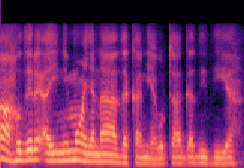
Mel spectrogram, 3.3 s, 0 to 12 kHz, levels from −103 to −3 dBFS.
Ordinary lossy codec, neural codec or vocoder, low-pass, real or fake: none; codec, 16 kHz, about 1 kbps, DyCAST, with the encoder's durations; 7.2 kHz; fake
